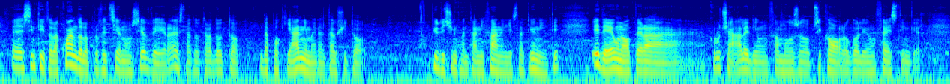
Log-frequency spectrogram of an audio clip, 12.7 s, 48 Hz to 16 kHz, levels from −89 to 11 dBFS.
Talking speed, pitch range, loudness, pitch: 180 wpm, 110-130 Hz, -34 LUFS, 115 Hz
